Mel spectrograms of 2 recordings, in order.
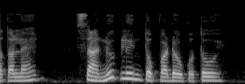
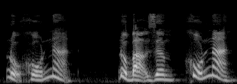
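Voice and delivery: higher and higher, ending in a high cry; desperate cursing; 4 semitones higher than usual. Acted. Cursing the man forcing himself on her, climbing to a cry. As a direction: hurl the insults at him. Cursing him during assault.

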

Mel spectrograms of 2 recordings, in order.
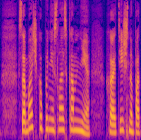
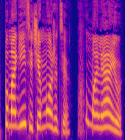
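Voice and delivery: desperate plea; 6 semitones higher than usual. Acted. Narrator begs in panic.

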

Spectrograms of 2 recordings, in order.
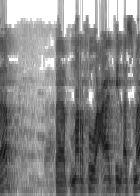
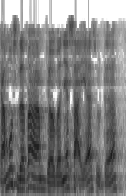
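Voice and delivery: ordinary talk, nothing marked

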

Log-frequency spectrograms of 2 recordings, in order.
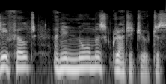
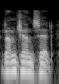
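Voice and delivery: ordinary delivery, nothing marked

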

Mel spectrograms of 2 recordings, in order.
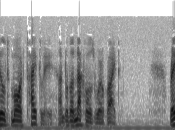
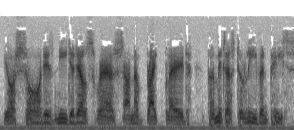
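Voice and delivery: low, soft, sinister mage; Raistlin's voice; 6 semitones lower, 8 dB quieter than usual. Acted. Raistlin greeting his nephew, low and softly sinister. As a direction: hush it like a frail dark wizard.

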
